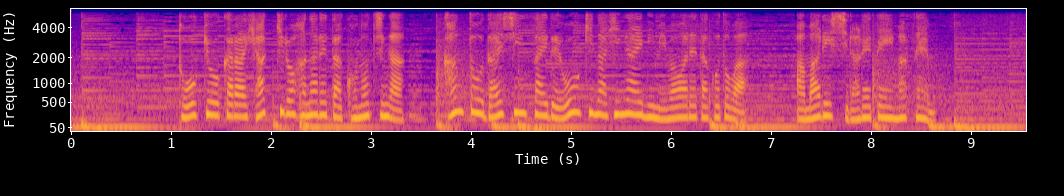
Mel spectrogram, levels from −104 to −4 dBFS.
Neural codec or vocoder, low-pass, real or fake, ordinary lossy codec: none; 5.4 kHz; real; none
